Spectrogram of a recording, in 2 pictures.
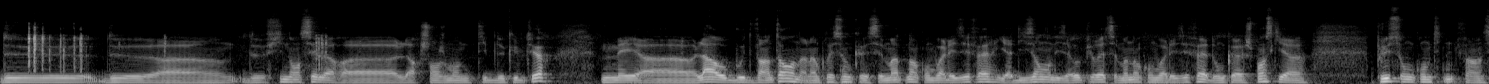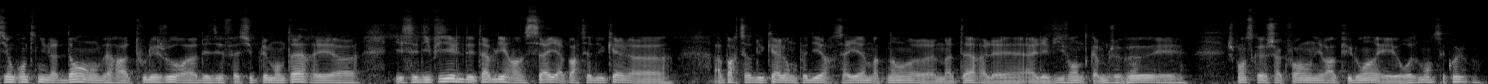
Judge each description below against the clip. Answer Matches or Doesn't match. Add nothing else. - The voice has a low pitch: Matches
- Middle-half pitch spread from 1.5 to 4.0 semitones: Matches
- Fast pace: Matches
